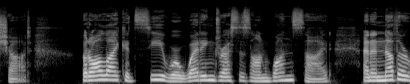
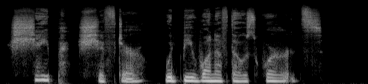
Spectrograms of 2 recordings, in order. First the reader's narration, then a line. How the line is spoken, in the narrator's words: I lowered my voice even more and said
